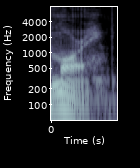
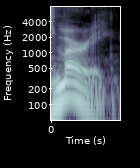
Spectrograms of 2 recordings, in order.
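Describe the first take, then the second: First: The first syllable sounds like 'more'. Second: The first syllable sounds like 'murr'. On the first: This is how it looks from the spelling. The speaker calls it wrong. "It is not Maury" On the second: This is how the local audience says it. The speaker calls it right. "I was excoriated by the listening audience that it is Murray"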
